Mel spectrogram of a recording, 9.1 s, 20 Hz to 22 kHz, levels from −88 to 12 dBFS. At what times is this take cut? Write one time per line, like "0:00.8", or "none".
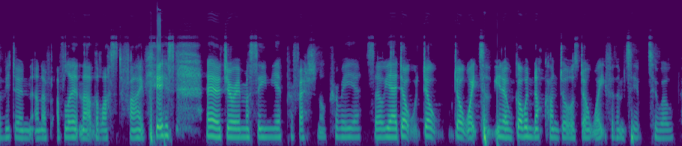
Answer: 0:04.8
0:05.9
